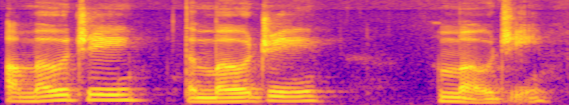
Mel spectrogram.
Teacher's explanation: letter O in American English, and in this word emoji, is a diphthong. We're gliding and holding that O for a long time.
